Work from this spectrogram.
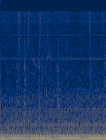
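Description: An old Dodge pickup hauling a gooseneck trailer, heard from inside the cab as a loud, steady low engine and road rumble that holds constant throughout.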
